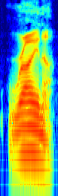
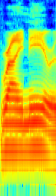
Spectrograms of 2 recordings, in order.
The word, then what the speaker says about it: Rainier: I didn't know it was actually pronounced like that. Because it was raining, I just thought Rainer. But it's Rainier, is it? – Yeah.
